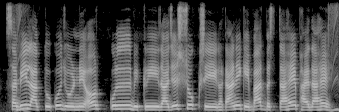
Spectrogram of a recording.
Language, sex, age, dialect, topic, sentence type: Hindi, female, 25-30, Awadhi Bundeli, banking, statement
